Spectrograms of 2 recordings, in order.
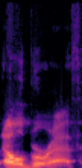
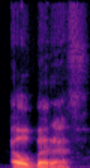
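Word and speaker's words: Elbereth: heard himself crying aloud oh el bireth giffen now i'm probably mispronouncing that so he calls out to elbarath and el bereth yep thank you okay you can say it better than i can so again part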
